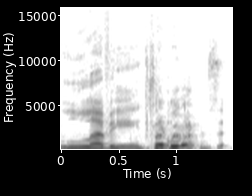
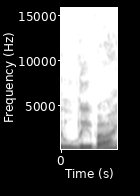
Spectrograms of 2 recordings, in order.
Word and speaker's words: Levi: with um was it levy was it was exactly like Zachary Levi yeah yeah yeah when I say I said the name wrong levy like like the song we drove down to the levee he's a New Orleans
